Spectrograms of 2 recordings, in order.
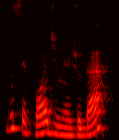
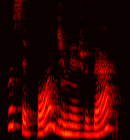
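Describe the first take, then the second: No difference in how they are said.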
